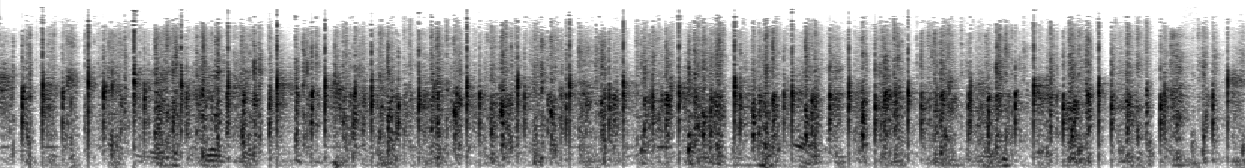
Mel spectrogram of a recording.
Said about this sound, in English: He deserves a huge thank you and a huge round of applause.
